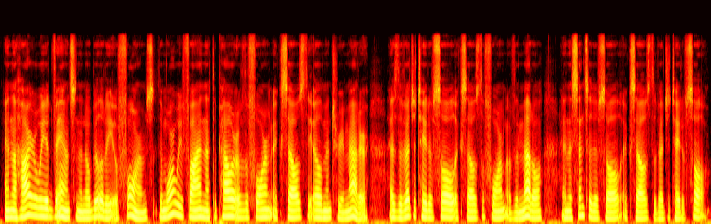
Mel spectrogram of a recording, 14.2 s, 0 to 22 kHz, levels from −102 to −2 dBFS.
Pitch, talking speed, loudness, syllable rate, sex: 130 Hz, 175 wpm, -18 LUFS, 5.3 syllables/s, male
